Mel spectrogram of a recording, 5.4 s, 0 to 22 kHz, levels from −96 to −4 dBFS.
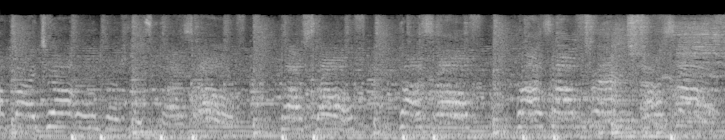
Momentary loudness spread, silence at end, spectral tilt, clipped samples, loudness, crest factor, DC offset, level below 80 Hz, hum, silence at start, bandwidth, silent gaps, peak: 4 LU; 0 s; -4 dB/octave; under 0.1%; -20 LUFS; 16 dB; under 0.1%; -28 dBFS; none; 0 s; 14 kHz; none; -4 dBFS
